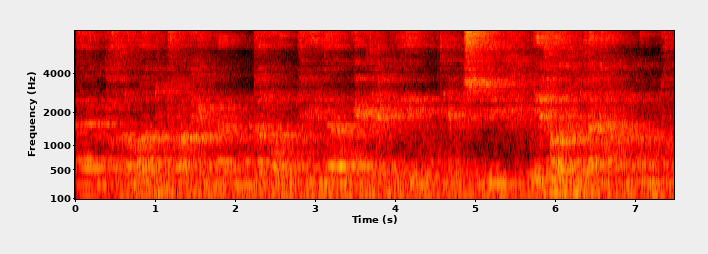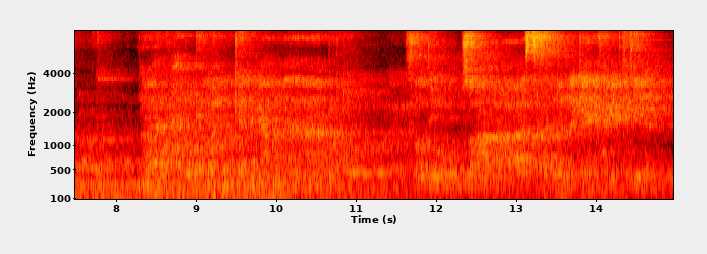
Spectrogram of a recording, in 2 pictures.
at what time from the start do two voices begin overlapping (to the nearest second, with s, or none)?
8 s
